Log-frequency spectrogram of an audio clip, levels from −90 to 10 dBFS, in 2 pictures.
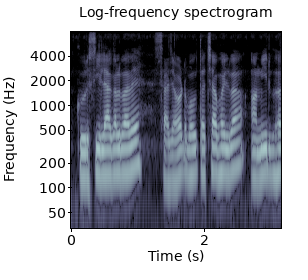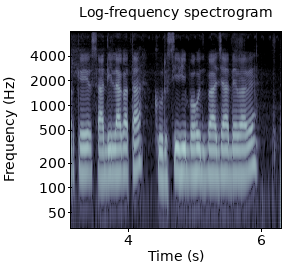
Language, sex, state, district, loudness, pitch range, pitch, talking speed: Maithili, male, Bihar, Samastipur, -24 LUFS, 145-150 Hz, 145 Hz, 180 wpm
